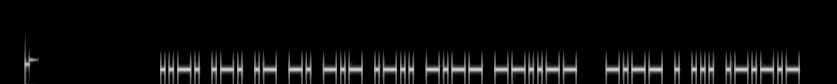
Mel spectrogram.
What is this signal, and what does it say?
Morse code, heard as a keyed tone, about 28 wpm, 700 Hz. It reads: FRANKLY, YES.
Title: A Sound Of Thunder 28wpm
